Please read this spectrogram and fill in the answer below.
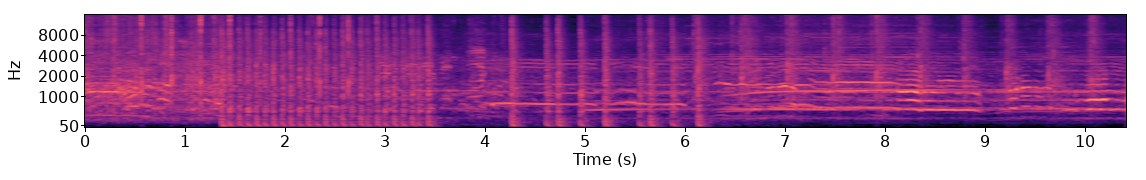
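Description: Football crowd clapping and chanting in a stand: a fast run of claps about a second in, then a few loud single claps, then many voices singing a chant together.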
